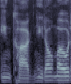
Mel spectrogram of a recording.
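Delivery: deep, dark-sounding voice. Asking viewers about browser privacy, "incognito mode" in dark voice. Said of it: "I like to say that in a dark voice".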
